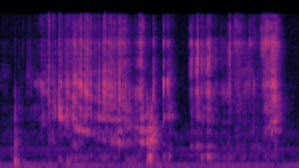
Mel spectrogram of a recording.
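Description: A washi sticker strip being peeled off its paper backing sheet: a continuous crackling peel that starts about a quarter second in and lasts to the end.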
